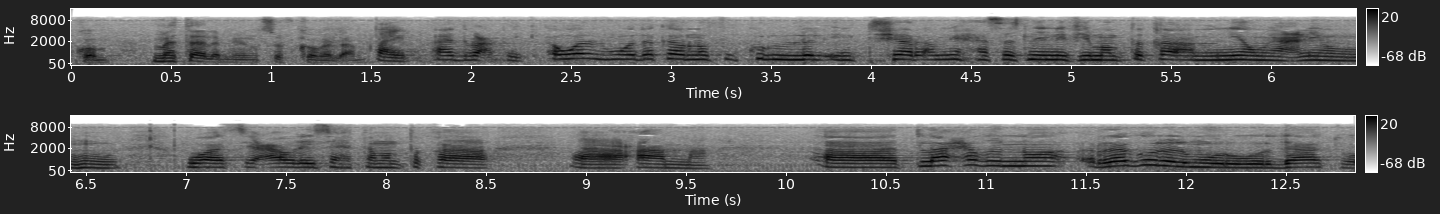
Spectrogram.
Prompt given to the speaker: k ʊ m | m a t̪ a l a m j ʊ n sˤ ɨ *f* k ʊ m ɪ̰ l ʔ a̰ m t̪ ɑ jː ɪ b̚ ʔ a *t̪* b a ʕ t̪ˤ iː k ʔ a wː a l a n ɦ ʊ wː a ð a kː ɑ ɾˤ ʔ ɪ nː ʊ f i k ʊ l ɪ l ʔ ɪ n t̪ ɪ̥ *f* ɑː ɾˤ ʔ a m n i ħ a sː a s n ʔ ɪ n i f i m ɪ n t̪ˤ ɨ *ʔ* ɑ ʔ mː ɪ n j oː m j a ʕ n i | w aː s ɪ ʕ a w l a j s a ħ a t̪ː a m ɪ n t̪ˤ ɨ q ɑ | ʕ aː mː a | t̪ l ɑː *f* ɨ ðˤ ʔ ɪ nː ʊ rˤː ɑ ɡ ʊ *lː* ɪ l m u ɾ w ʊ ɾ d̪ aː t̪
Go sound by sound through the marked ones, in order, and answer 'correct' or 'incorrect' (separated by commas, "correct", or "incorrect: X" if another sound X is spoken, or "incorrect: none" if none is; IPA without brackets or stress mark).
correct, incorrect: d̪, incorrect: ʃ, incorrect: q, incorrect: ħ, incorrect: l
